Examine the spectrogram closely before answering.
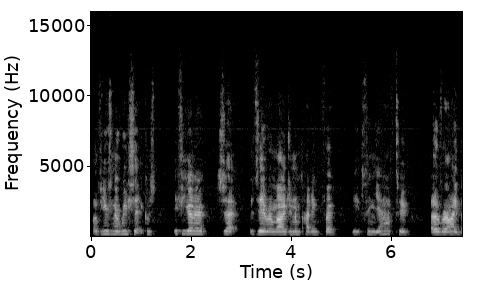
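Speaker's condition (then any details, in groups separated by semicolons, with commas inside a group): Cerebral palsy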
